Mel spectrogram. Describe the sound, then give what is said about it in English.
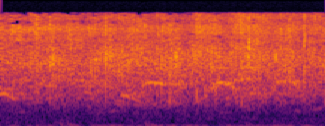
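A church audience claps steadily as a pastor is welcomed to close the service, a dense, continuous wash of many hands at a fairly even loudness, with faint voices mixed in beneath the applause. “Oh, rise to your feet and give a better clap and a shout unto the Lord.”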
